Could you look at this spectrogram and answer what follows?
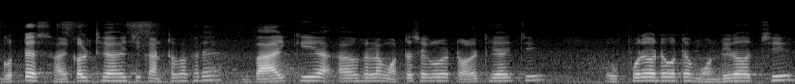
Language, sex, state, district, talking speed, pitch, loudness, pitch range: Odia, male, Odisha, Khordha, 135 wpm, 160 Hz, -21 LUFS, 140-170 Hz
